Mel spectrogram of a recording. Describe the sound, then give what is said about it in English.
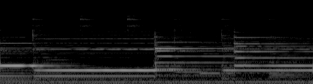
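A school bell chime marking the end of the morning class rings out, a few struck bell tones sounding one after another with long sustained, overlapping resonance over a steady low hum. No voices. “The bell sounds. The bell marks the end of my morning class.”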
